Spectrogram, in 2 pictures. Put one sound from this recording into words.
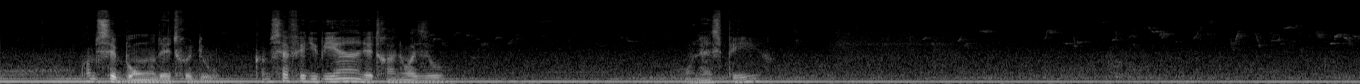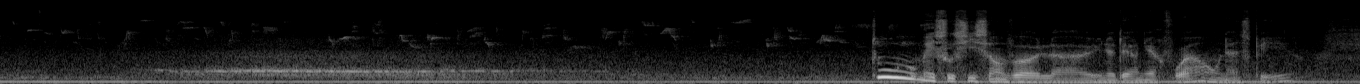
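A man speaks calmly and close by, with long pauses.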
